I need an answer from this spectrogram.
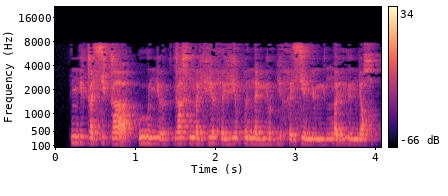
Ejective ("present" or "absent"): absent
